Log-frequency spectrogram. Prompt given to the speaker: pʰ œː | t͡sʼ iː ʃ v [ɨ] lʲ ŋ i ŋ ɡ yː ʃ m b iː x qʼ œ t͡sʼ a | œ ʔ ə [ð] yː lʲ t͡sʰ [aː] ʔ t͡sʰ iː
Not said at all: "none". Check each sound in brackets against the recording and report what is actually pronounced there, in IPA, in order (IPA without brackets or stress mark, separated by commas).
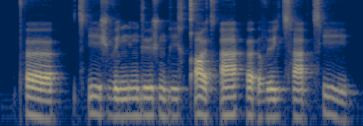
y, v, aː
